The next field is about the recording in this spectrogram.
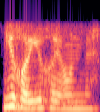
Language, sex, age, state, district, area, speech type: Kashmiri, female, 45-60, Jammu and Kashmir, Budgam, rural, conversation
